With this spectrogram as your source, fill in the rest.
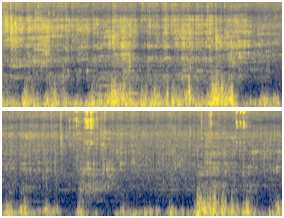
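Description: Water streams steadily from a hose pipe into a metal kalshi pot during preparation for coming rain, a continuous close splashing and gurgling rush with small shifts in flow and no talk.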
